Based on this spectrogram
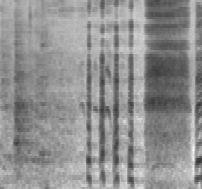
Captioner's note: laughter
